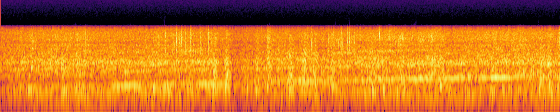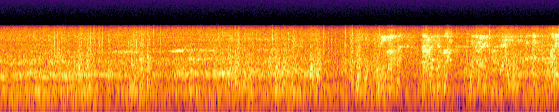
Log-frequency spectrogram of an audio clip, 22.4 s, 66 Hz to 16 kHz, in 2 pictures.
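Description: JR West 221 series electric train pulling away and gathering speed, heard from inside the car: the motor whine climbs steadily in pitch as the train accelerates. Near the end the wheels start clicking over rail joints.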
